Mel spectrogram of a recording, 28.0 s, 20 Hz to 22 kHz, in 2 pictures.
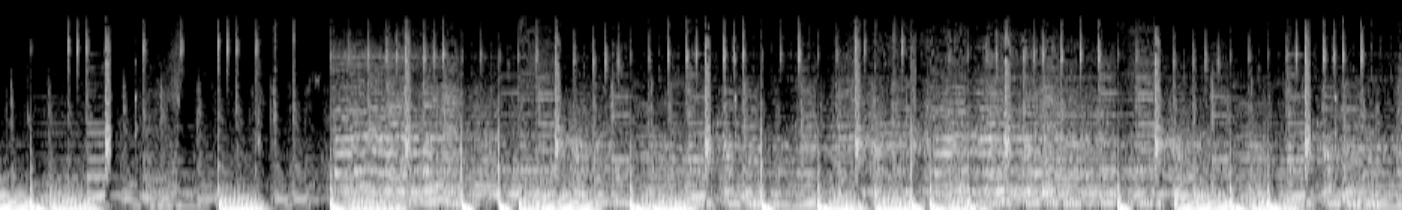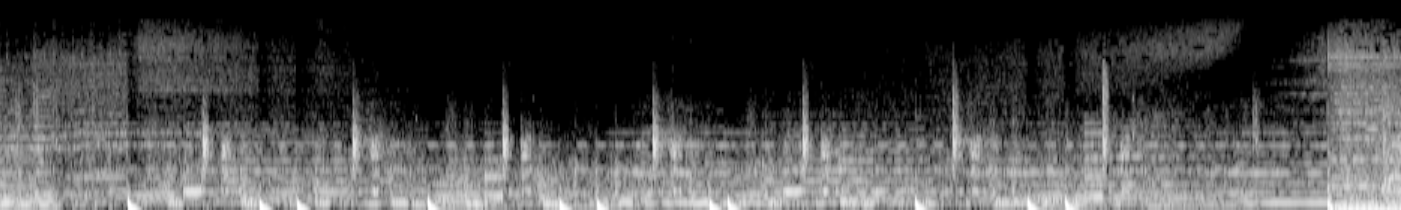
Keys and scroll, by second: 16.8 space, 21.7 space, 22.5 ctrl+space, 22.7 ctrl+KP_Subtract, 23.2 ctrl+KP_Subtract, 27.3 space.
